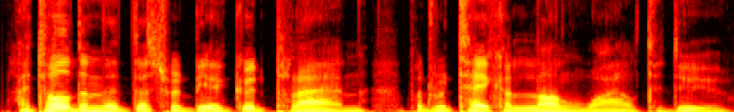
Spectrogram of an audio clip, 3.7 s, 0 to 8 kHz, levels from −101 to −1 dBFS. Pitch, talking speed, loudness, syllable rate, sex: 135 Hz, 295 wpm, -20 LUFS, 5.6 syllables/s, male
